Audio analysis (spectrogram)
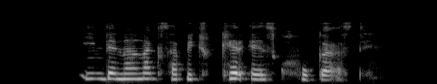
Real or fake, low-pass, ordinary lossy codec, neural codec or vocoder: fake; 7.2 kHz; Opus, 24 kbps; codec, 16 kHz, 16 kbps, FreqCodec, smaller model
